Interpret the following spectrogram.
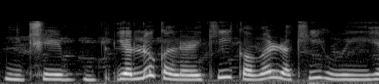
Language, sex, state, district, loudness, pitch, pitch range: Hindi, female, Jharkhand, Palamu, -18 LUFS, 240 Hz, 220-275 Hz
